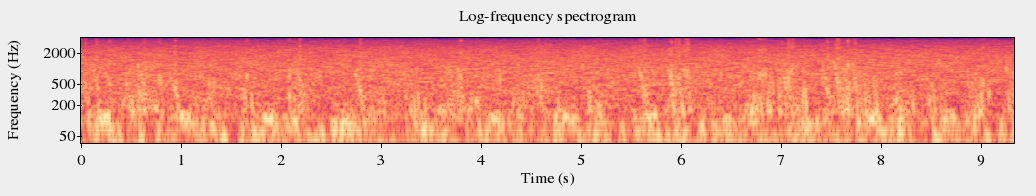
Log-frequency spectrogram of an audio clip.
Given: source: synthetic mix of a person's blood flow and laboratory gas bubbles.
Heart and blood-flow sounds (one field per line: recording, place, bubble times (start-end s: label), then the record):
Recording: Doppler ultrasound of blood flow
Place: precordium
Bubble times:
0.00-0.35 s: bubbles
0.42-0.83 s: bubbles
0.85-1.01 s: bubbles
1.13-1.19 s: bubbles
1.28-1.36 s: bubbles
1.59-1.76 s: bubbles
2.04-2.42 s: bubbles
2.70-2.87 s: bubbles
3.23-3.50 s: bubbles
3.56-3.99 s: bubbles
4.15-4.22 s: bubbles
4.49-4.89 s: bubbles
5.02-5.12 s: bubbles
5.49-5.71 s: bubbles
5.83-6.19 s: bubbles
6.35-6.43 s: bubbles
6.56-6.62 s: bubbles
6.68-7.29 s: bubbles
7.36-8.00 s: bubbles
8.12-8.24 s: bubbles
8.29-8.37 s: bubbles
8.45-8.61 s: bubbles
8.84-8.90 s: bubbles
8.95-9.12 s: bubbles
9.22-9.34 s: bubbles
From the record:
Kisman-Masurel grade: 242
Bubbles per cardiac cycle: several, 3 to 8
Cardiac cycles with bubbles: 100%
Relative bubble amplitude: moderate (0.250 to 0.450)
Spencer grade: 3 (all of the cardiac periods contain showers or single bubble signals, but not dominating or overriding the cardiac motion signals)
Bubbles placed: anywhere in the cardiac cycle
